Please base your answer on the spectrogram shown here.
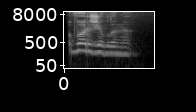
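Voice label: "вӧрзьывлыны", Komi, female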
